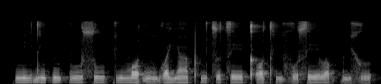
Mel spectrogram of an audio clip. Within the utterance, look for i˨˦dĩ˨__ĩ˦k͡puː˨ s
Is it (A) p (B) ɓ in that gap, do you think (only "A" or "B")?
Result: A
